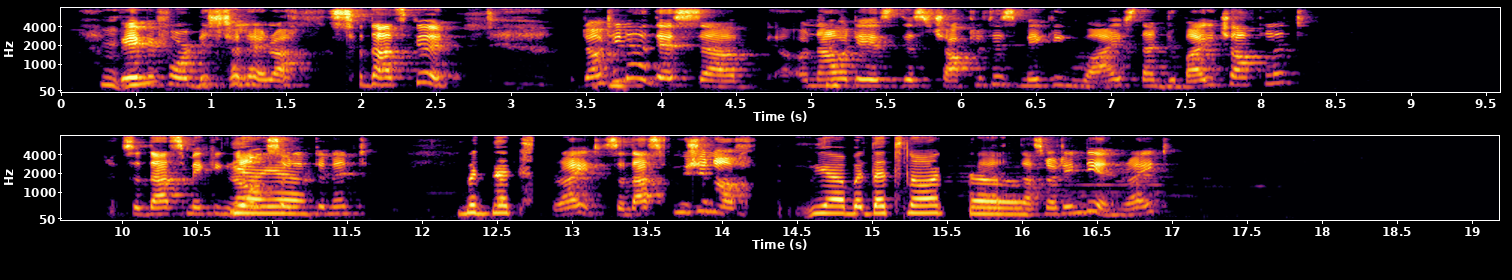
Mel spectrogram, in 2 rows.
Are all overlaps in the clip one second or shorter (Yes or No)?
Yes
